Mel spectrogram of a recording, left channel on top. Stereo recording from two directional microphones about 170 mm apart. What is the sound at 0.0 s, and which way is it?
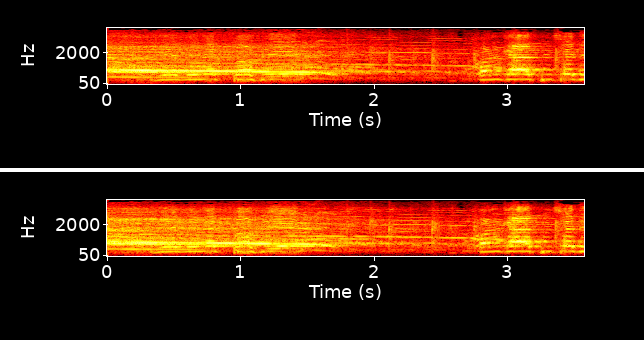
Music, 20° right (ahead or behind).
